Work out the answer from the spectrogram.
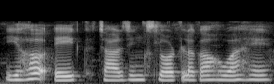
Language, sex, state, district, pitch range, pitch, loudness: Hindi, female, Madhya Pradesh, Dhar, 195-215 Hz, 210 Hz, -16 LUFS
